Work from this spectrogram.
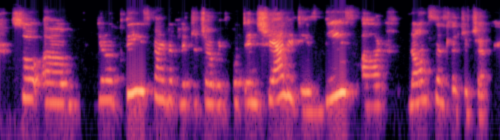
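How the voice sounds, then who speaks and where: In a Bengali accent, a woman talks at a moderate pace and high pitch with lively intonation and big swings in loudness. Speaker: professor. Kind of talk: lecture. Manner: halting, many fillers.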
